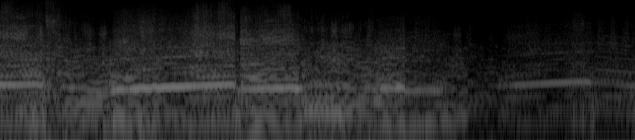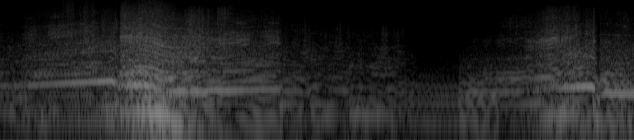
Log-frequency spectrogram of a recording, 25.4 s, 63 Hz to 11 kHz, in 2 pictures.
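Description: A V8 Supercars race car on a qualifying flying lap at Bathurst, its V8 engine rising through the gears, easing off into corners and surging again, with some tyre squeal, loud and continuous.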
